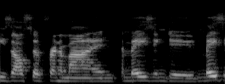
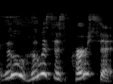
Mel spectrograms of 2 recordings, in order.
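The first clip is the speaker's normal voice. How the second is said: curious surprise; 9 semitones higher than usual. Retold or imitated. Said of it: "And I'm like".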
